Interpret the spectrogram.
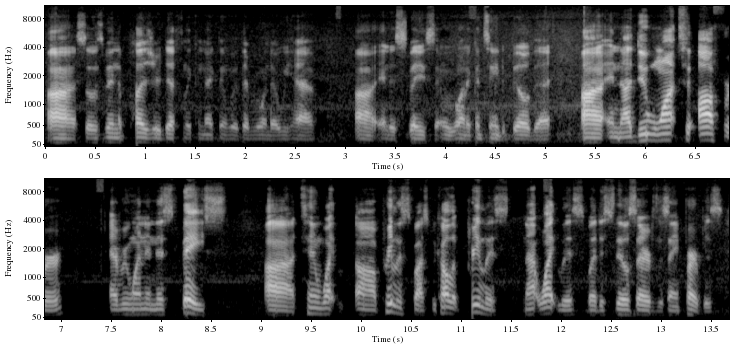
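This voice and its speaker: A man pitching his project in a casual live audio chat, loose and relaxed, with many fillers. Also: fast talker, no room sound.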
